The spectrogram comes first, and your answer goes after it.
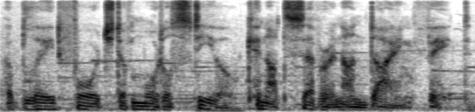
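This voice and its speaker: A man's voice: extremely low pitch, slow. A man voicing a weary, stoic swordsman in a video game, terse and grave, with music behind. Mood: grave, resigned.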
